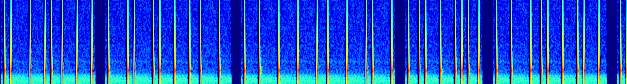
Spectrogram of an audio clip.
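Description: Phone keyboard tap clicks from a texting-story app, a quick, slightly uneven run of short ticks, about six a second, as a message is typed out letter by letter.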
